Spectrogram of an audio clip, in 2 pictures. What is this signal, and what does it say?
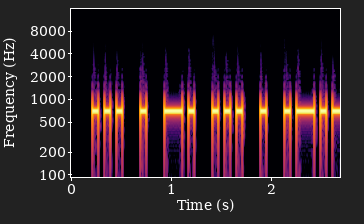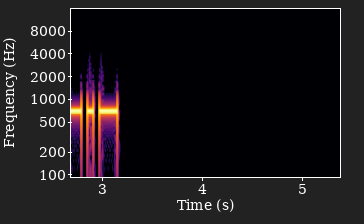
Morse code, heard as a keyed tone, about 21 wpm, 700 Hz. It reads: SENSE.
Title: Sentences with 5-Word Phrases - 20wpm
